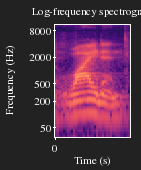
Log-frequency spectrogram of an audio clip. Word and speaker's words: widen: Rule four but again notice we drop the silent e if we didn't it would be why Dean okay and then that's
